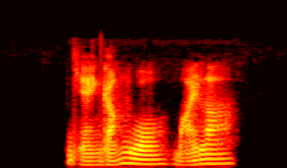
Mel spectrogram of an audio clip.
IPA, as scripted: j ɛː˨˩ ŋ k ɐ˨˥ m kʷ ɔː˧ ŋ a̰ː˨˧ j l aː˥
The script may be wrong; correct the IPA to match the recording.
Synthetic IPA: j ɛː˨˩ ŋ k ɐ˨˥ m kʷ ɔː˧ m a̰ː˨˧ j l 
